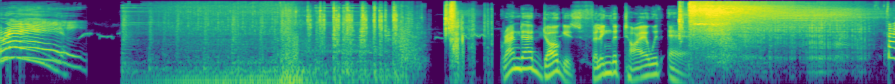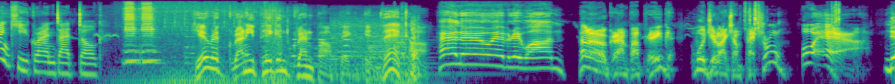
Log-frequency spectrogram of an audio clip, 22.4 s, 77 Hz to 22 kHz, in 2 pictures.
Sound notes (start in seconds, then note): 8.5 air hissing; 12.6 horn beeps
